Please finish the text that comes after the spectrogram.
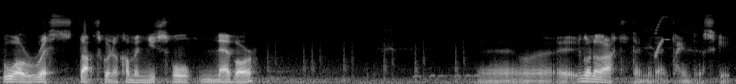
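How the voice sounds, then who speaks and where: This is a man with a mild Scottish accent giving loose, chatty let's-play commentary. His voice sits fairly low and he restarts and wanders between asides. A faint hiss from a cheap microphone runs underneath. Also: moderate pace, vocal fry, long pauses, a little mellow. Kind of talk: casual gameplay commentary.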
